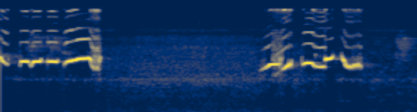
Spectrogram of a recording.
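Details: Oriental magpie-robin (kacer) in gacor song, used as a lure: a short phrase of bright whistles, over a second of soft background hiss, then a second whistled phrase.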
